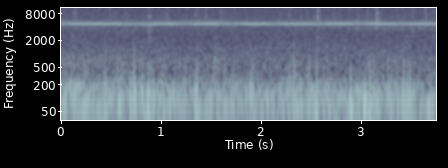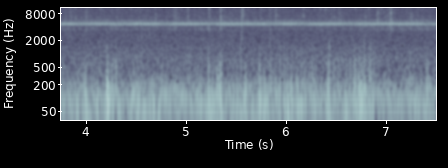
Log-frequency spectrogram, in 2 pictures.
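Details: A garden bonfire with autumn insects calling: a high, slightly pulsing trill that flickers on and off continues over frequent crackles of burning wood and a low rumbling background.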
